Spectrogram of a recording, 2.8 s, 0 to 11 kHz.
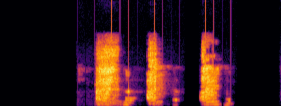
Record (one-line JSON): {"three_cough_length": "2.8 s", "three_cough_amplitude": 30070, "three_cough_signal_mean_std_ratio": 0.4, "survey_phase": "beta (2021-08-13 to 2022-03-07)", "age": "18-44", "gender": "Male", "wearing_mask": "No", "symptom_none": true, "smoker_status": "Never smoked", "respiratory_condition_asthma": false, "respiratory_condition_other": false, "recruitment_source": "REACT", "submission_delay": "1 day", "covid_test_result": "Negative", "covid_test_method": "RT-qPCR", "influenza_a_test_result": "Negative", "influenza_b_test_result": "Negative"}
